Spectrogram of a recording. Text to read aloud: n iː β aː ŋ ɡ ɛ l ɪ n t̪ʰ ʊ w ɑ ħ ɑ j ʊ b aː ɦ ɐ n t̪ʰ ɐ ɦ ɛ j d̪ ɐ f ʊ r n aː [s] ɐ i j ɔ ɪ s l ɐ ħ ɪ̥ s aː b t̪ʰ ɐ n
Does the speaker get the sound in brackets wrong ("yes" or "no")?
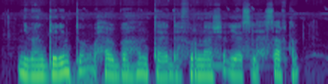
yes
